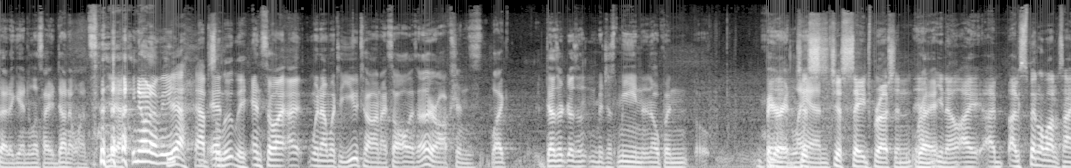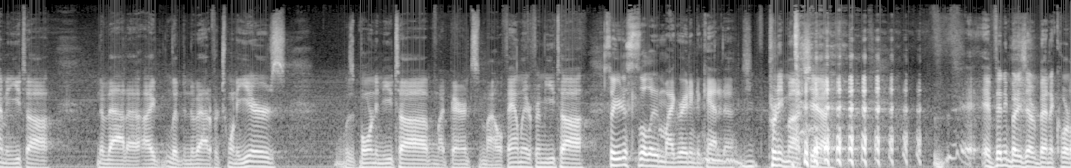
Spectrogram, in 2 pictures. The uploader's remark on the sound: In their Hayden, Idaho machine shop.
